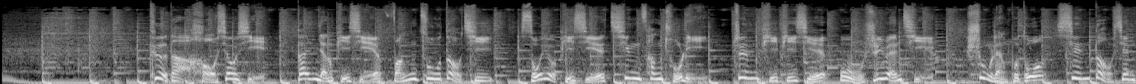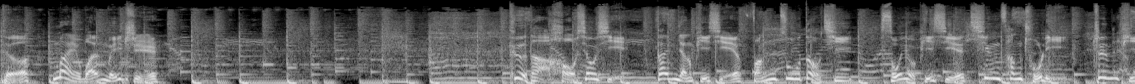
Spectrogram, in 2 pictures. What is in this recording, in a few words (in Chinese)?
男 广告 皮鞋 促销; 丹阳皮鞋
